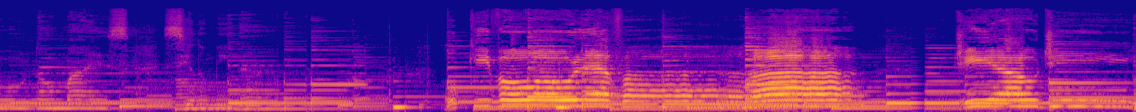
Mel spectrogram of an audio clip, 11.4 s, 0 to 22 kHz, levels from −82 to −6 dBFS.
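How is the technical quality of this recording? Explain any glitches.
The recording has three brief dropouts, two short and one longer.

At 4.01 s and again at 7.99 s there is a quick smear or wobble lasting roughly 40 ms and 30 ms. This is short concealed packet loss: the receiver extended the preceding sound to cover audio that arrived too late.

At 9.12 s the sound turns into a held buzz or fading hiss for about 130 ms, then jumps ahead. This burst of packet loss left a longer gap that concealment stretched over, so that stretch is missing.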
